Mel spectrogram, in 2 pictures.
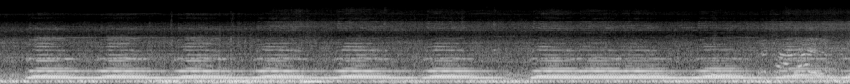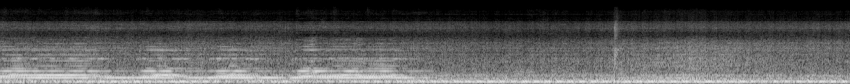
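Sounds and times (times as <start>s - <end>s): trains rumbling on rails: 0.0s - 17.0s
train horn blasts: 0.2s - 13.0s.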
